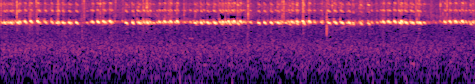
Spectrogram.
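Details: Chirping crickets outdoors, a high pulsing trill broken into regular short phrases, steady and even in loudness, over a quiet hiss.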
